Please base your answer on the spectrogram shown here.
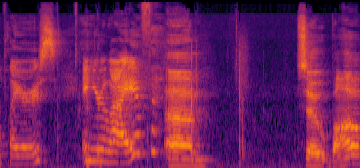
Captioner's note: chuckles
